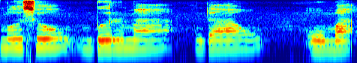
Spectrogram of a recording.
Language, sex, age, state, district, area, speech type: Bodo, female, 60+, Assam, Chirang, rural, spontaneous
